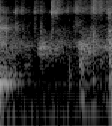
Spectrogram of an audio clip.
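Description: A dog named Benny gives a faint, brief whimper close by in a quiet kitchen, a soft whine lasting about a second.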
